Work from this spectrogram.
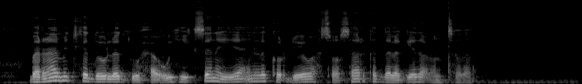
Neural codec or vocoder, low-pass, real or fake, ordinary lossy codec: vocoder, 44.1 kHz, 128 mel bands every 256 samples, BigVGAN v2; none; fake; none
